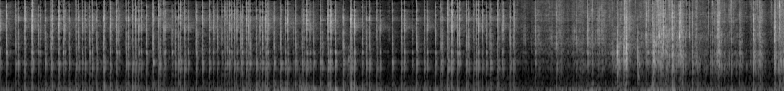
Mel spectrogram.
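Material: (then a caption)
Glass. A small clear glass jar partly filled with coins is held in the hands and rapidly tapped and scratched with fingernails, producing a dense stream of sharp, bright clicks and ticks with a faint rattle of the coins inside. The taps ease into a softer scratching stretch just after the midpoint, then swell into a louder, brighter flurry near the end.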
